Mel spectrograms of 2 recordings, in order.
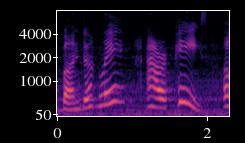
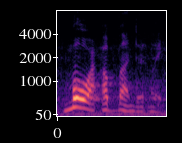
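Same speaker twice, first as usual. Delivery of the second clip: "more" loud and low; emphasis on more; 6 semitones lower, 9 dB louder than usual. Shown as a demonstration. Preacher on what Jesus came to give, emphatic "more". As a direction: hit "more" hard in a low voice. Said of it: "Put some emphasis on that".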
